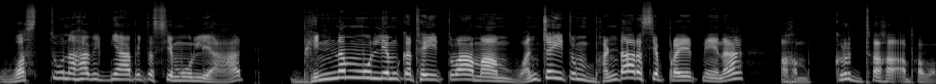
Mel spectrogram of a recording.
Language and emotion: Sanskrit, angry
